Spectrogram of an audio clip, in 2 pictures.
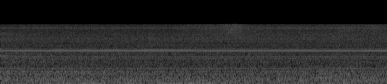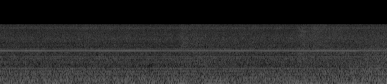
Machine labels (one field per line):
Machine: pump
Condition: normal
